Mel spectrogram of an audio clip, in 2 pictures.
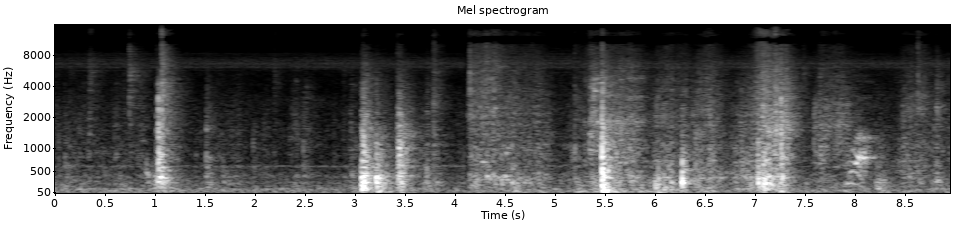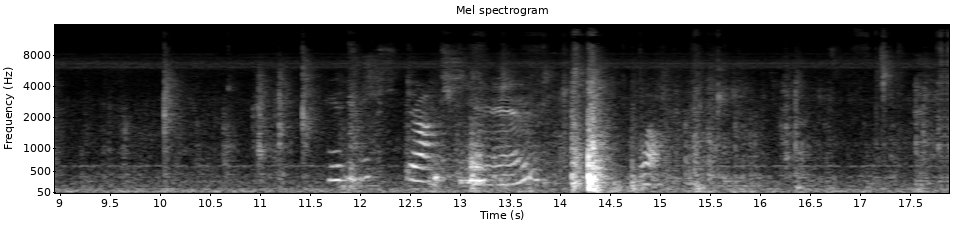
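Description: A cardboard box rustles and scrapes on a wooden floor as it is opened.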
